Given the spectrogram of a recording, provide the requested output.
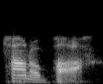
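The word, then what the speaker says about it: Tonopah: where the where the spirit is that's actually pronounced tonopa tonopa tonopa Arizona yeah okay all right figured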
